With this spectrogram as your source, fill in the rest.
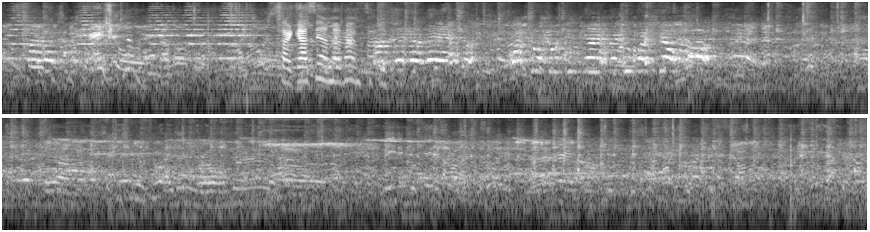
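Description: A crowd of marchers murmurs and chatters outdoors.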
